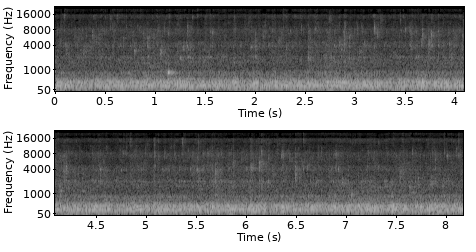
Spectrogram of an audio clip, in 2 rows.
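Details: Bosch SMV50E10RU/D5 Type SD6P1B dishwasher, brought in for humming and not starting, short-program test before repair: pump slows, water tops up, pressure builds; steady spraying hiss with low even pump hum, no grinding, no errors; normal wash cycle.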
